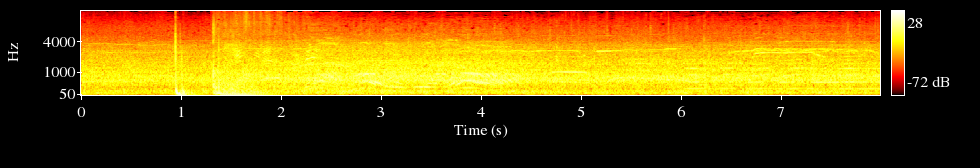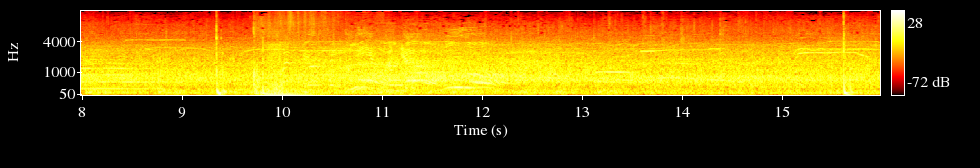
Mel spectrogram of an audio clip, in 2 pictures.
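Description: A ball is kicked hard.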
